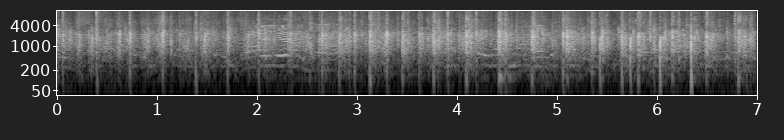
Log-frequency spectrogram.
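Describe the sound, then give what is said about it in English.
A large crowd claps steadily in dense, sustained applause, a hand clap of praise to the Lord, with scattered voices calling out beneath the clapping throughout. “And why don't you give the Lord one more great hand clap of praise.”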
